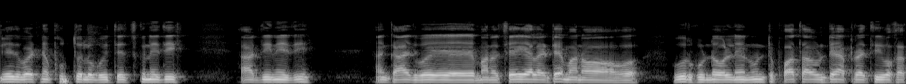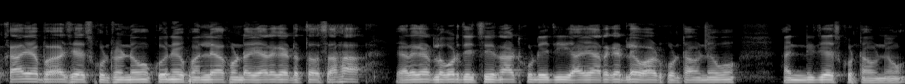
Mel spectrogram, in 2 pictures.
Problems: constant background noise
